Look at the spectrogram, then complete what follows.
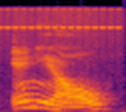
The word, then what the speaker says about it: Inyo: Counties with small populations, including Inyo, I-N-Y-O, Inyo, B-U-T-T-E, Butte, Mendocino, and T-U-O-L-U-M-N-E, I can't pronounce that, Tuolumne, would be exempt until 2027.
